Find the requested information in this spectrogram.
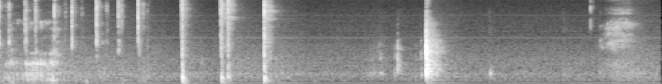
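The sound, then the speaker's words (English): Typing on a computer keyboard: a quick, irregular run of crisp clicks, then a few scattered taps with gaps between them. The keystrokes are quiet and heard alone. “Oh my god, I forgot to type in Browns trade.”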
